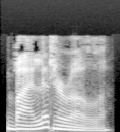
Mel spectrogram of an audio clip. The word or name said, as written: biliteral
